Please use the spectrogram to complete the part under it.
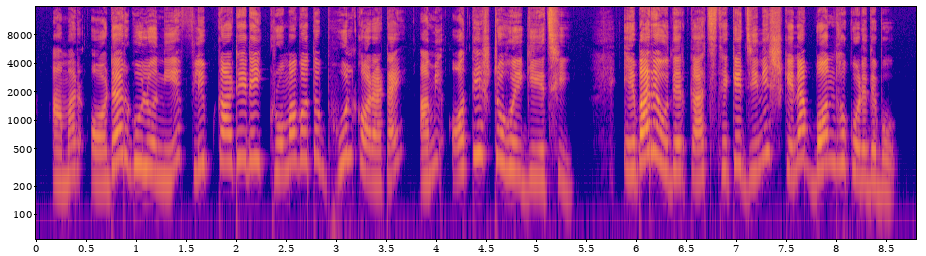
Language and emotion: Bengali, angry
